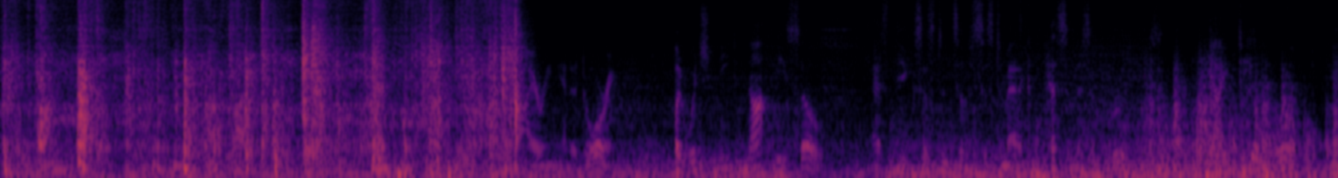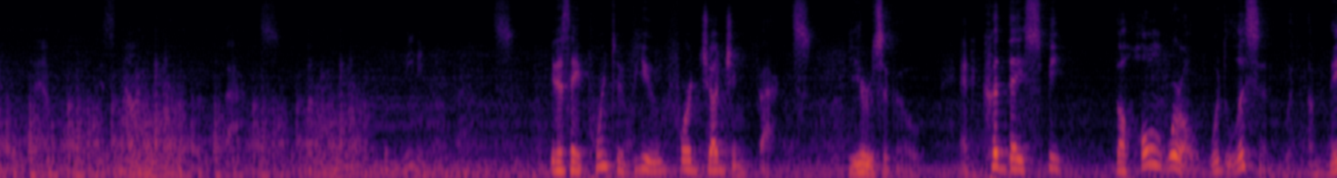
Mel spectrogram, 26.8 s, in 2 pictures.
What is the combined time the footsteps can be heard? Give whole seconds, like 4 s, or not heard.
5 s.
